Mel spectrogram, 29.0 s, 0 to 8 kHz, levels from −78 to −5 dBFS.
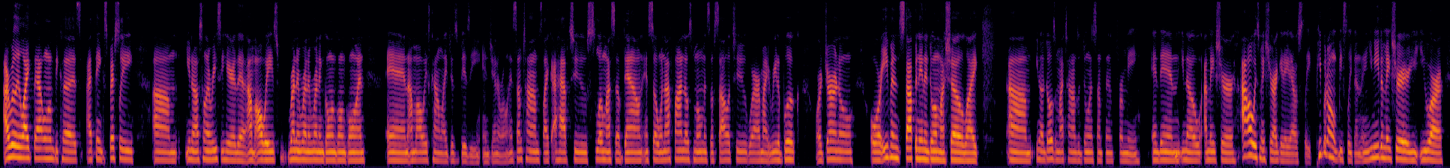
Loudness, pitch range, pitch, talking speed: -27 LUFS, 140-155 Hz, 150 Hz, 230 wpm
